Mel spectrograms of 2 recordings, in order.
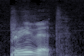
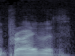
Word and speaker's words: Privet: How do you say it? – Privet. – Privet. – Well, you can say private, which is... – Private. – Easier. – Oh, private. – To pronounce. I'm not particular. – Okay. – But it P-R-I-V-E-T. You can pronounce it as private or pronounce it as private.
